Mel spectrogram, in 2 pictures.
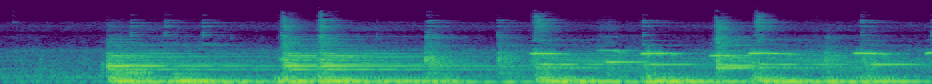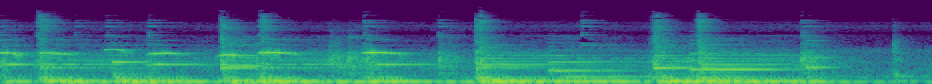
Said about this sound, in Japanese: またメロディーチェンジしますか。ピッチっていうか、シフ、あの、ピッチか。うん。ピッチを変えて、オカリナの、うん。合わせました。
